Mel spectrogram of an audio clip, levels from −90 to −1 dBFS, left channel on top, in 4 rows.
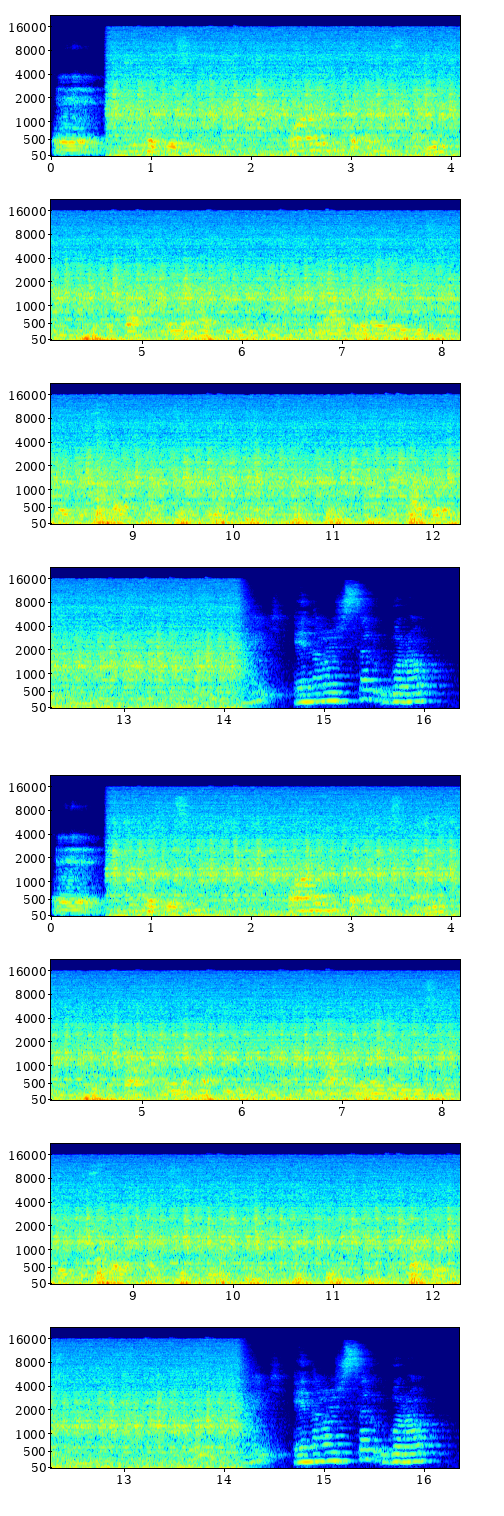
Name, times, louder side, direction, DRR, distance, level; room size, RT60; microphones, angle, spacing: voice 1, 0.0-1.6 2.4-10.6 11.5-12.8, left 1 dB, 40° right, -5 dB, 0.5 m, -35 dB
sound 1, 0.5-14.2, equal, 5° left, 0.7 m, -31 dB
sound 2, 4.3-12.8, equal, 45° left, 0.4 m, -31 dB
voice 2, 13.5-14.4 14.7-16.0, right 2 dB, 60° right, -9 dB, 1.0 m, -41 dB
2.6 x 2.2 x 2.3 m, 0.69 s
head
